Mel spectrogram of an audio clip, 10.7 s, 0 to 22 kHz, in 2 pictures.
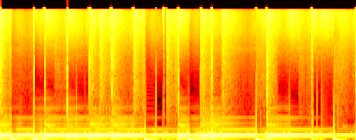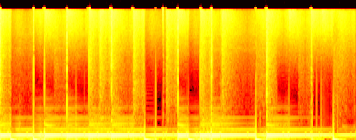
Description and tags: lo-fi idm 3
beat distrutti e riassemblati , degradazioni lo-fi - destroyed and reassembled beats, lo-fi degradations
clavia, dubstep, g2, hop, idm, minimal, modular, nord, trip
